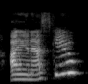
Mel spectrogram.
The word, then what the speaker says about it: Ionescu: Ionescu. Is that how you pronounce it? Ionescu works.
